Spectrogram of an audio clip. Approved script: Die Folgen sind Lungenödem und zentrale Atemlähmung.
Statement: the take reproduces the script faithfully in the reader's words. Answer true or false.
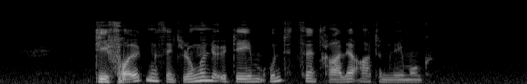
true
